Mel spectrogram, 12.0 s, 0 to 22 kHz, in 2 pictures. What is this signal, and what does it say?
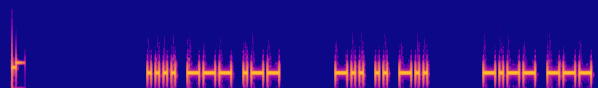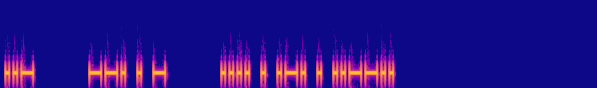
Morse code, heard as a keyed tone, about 30 wpm, 700 Hz. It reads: HOW DID YOU GET HERE?
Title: 2x Word-Spacing - Sentences from Top 200 Words - 30wpm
